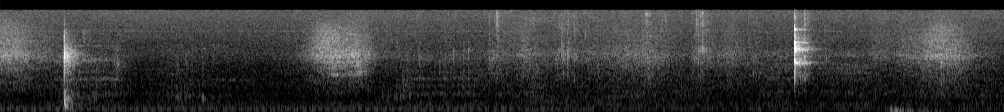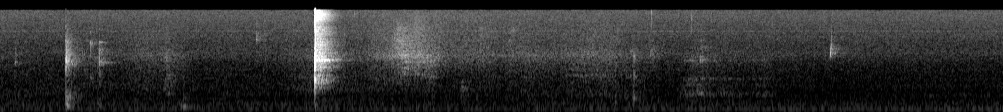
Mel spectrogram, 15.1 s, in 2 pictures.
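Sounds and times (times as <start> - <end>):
soft scraping rustles: 1.2 - 5.8, 6.5 - 7.5, 10.4 - 12.4.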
